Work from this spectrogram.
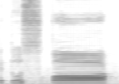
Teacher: क्योंकि तुस्का के ऊपर खड़ी ज़बर है और खड़ी ज़बर को एक अलिफ की मिक़दार खींच कर पढ़ते हैं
